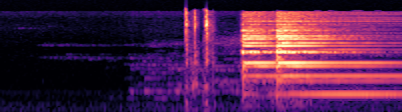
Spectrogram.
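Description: Subscribe-button animation sound effect: a quick double mouse click about a second in, then a bell notification chime that rings out and slowly fades.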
